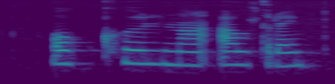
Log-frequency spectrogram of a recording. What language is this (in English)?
Icelandic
